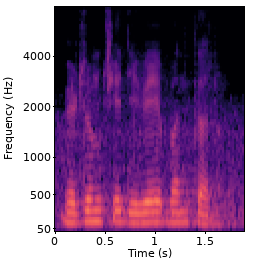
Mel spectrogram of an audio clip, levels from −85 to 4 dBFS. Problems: none marked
